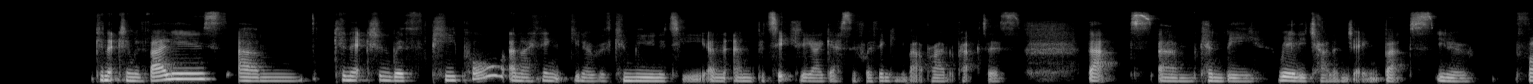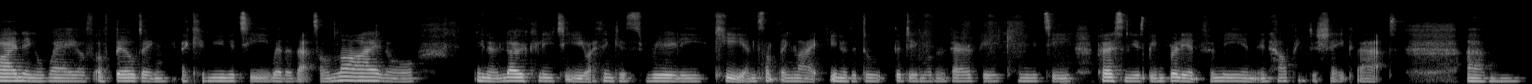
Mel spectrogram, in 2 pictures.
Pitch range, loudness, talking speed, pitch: 145-170 Hz, -27 LUFS, 160 wpm, 155 Hz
